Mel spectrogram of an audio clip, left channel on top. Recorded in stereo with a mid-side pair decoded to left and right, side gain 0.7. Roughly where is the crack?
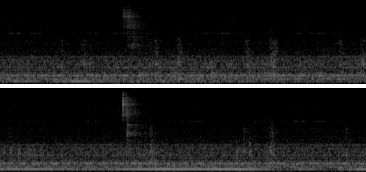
Ahead right.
